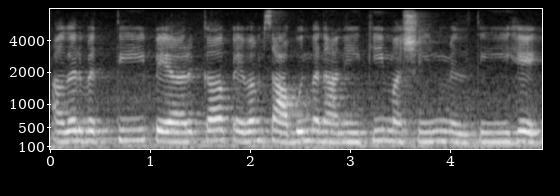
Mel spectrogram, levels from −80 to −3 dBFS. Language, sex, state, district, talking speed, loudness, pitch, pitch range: Hindi, female, Madhya Pradesh, Dhar, 120 wpm, -15 LUFS, 210 Hz, 200-220 Hz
